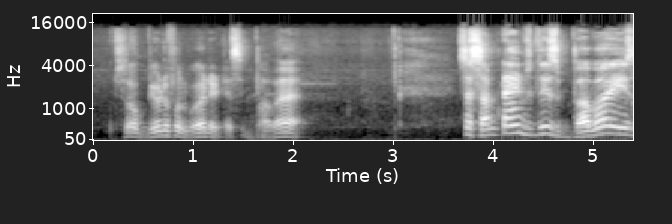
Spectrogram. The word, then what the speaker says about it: bhava: this this word so beautiful word it is bhava so sometimes this bhava is I want to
